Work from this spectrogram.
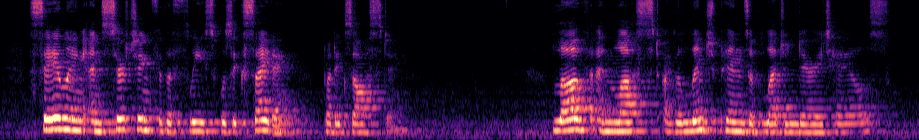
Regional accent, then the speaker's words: Toronto, Ontario, Canada; now in Scotland, United Kingdom; So I'm from Toronto, or just outside Toronto in Canada. I've lived there my whole life until I came here to Scotland just a few months ago. My whole family speaks basically the same as I do. It's a fairly sort of, I suppose, standard Canadian way of speaking.

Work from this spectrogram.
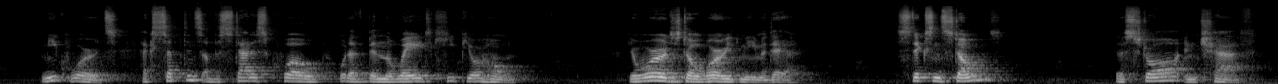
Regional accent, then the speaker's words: United States; accent: middle American; And I consider my accent to be just middle American, middle ground.

